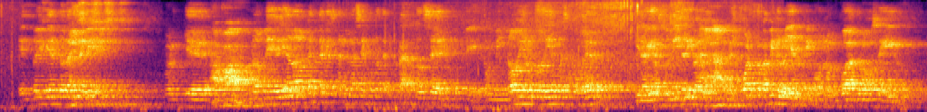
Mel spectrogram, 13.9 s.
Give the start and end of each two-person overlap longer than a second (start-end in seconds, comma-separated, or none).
none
